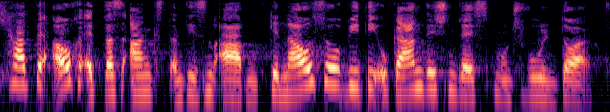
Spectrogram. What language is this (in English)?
German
